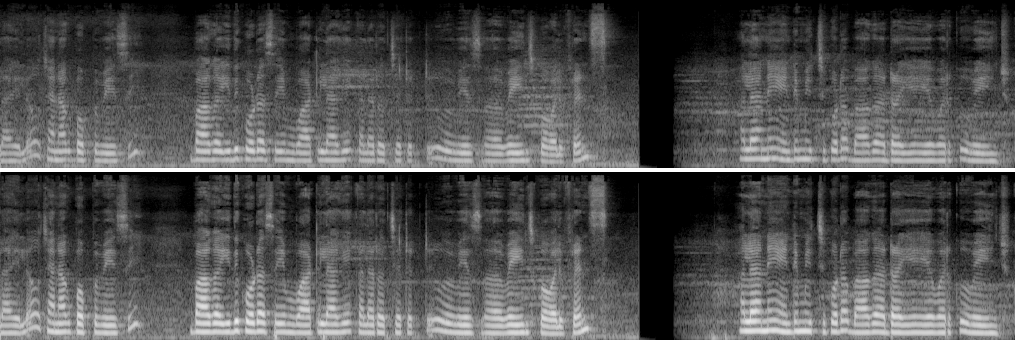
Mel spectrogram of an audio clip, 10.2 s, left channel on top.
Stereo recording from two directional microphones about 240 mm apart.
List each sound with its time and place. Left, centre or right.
0.0 s a woman's voice: right
7.3 s speech: right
